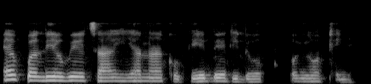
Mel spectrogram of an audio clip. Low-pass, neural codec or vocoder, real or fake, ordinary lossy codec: 7.2 kHz; codec, 24 kHz, 3 kbps, HILCodec; fake; none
